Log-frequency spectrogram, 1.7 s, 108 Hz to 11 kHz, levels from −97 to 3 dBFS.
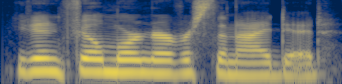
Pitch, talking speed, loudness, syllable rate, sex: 195 Hz, 280 wpm, -14 LUFS, 5.7 syllables/s, female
